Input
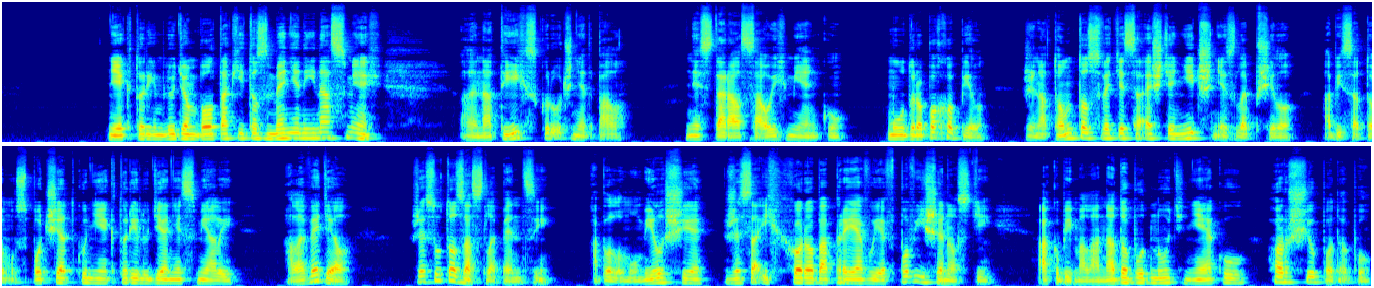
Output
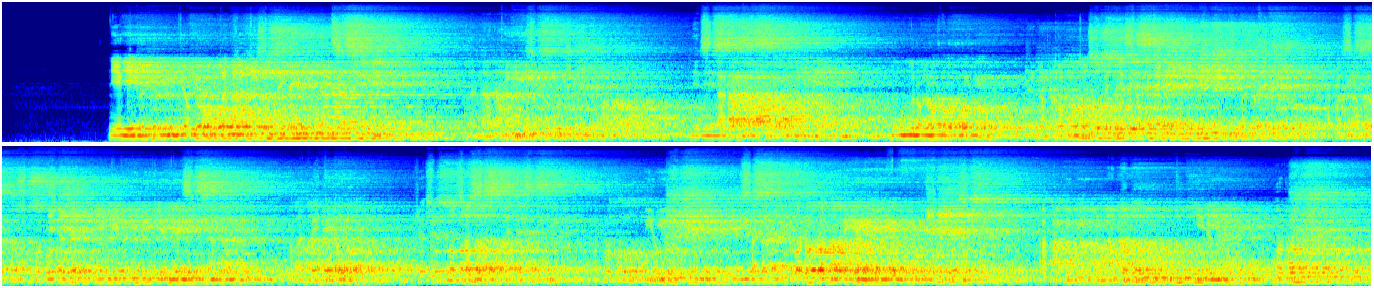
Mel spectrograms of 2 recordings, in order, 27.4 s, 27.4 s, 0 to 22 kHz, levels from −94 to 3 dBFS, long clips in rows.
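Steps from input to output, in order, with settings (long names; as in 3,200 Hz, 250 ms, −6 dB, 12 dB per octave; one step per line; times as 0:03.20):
0:02.00–0:02.55: parametric band 3,000 Hz +10.5 dB 0.7 octaves
convolution reverb RT60 4.2 s, pre-delay 88 ms, DRR −9 dB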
